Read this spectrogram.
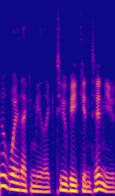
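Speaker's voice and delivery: normal talking voice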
